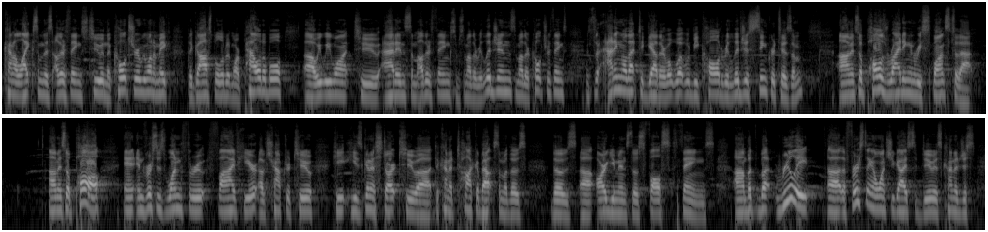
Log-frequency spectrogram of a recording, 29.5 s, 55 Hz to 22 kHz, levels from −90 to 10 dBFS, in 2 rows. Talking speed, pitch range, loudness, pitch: 235 wpm, 145-170 Hz, -39 LUFS, 155 Hz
